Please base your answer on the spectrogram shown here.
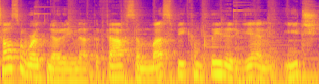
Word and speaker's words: FAFSA: For grants and student loans, however, there's an important application called the FAFSA. Now, for whatever reason, it's our tendency to say FAFSA. Don't do that, that's not correct. It's FAFSA.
